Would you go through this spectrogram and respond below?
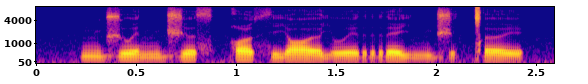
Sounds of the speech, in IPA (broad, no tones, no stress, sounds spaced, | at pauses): n d͡ʒ u ɪ̯ n d͡ʒ ɯ s q u s j ɒ ə̯ j u ɪ̯ r e j n d͡ʒ ɯ ǀ ə ɪ̯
